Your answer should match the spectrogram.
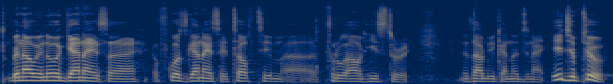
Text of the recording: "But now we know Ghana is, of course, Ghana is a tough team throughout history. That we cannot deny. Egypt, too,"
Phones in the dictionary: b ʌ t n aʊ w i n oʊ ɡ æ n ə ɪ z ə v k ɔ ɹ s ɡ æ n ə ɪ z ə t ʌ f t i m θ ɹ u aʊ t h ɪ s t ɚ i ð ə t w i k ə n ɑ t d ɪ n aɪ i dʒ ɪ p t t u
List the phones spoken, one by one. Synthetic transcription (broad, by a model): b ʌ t n aʊ w i n oʊ ɡ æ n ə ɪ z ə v k ɔ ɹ s ɡ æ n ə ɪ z ə t ʌ f t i m θ ɹ u aʊ t h ɪ s t ɚ i ð ə t w i k ə n ɑ t d ɪ n aɪ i dʒ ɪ p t t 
